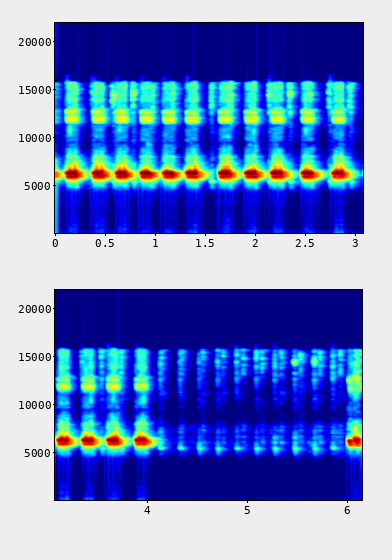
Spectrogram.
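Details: Cricket used as song material for cage birds: rapid high-pitched chirps pulsing evenly for four seconds, then a brief near-silent gap with faint trills before the chirping resumes.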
